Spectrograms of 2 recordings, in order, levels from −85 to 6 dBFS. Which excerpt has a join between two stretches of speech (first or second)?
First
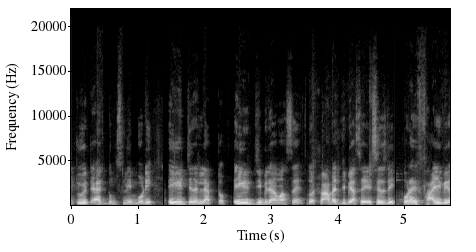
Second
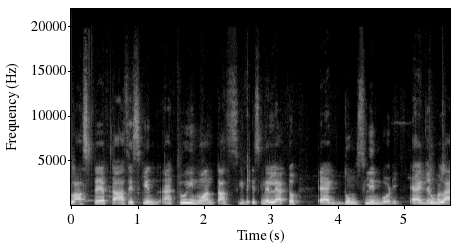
first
